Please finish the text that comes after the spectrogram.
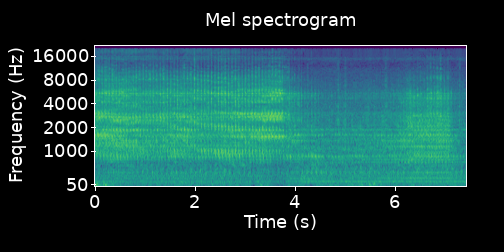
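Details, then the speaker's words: Lathe machining a gear selector knob for a Kawasaki GT550 bobber: harsh, high-pitched rattling screech of the tool chattering against the workpiece, leaving an uneven finish. "But yeah, it's pretty chattery. If you're unfamiliar with LA terminology or machining terminology, chattering is just basically that that noise that you're hearing, the high-pitched chattering"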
